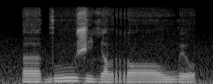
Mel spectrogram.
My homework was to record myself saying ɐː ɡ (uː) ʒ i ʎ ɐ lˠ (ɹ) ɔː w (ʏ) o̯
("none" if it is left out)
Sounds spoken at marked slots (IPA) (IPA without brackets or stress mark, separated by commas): uː, r, ʏ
